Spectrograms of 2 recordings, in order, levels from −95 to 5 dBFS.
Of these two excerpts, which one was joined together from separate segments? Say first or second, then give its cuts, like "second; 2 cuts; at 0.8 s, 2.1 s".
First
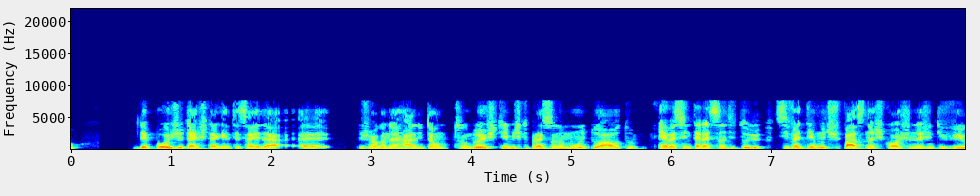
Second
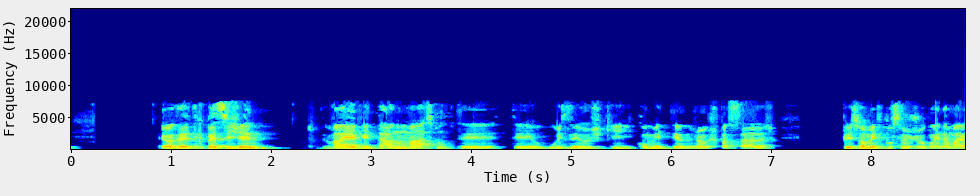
first; 3 cuts; at 3.8 s, 5.8 s, 7.0 s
